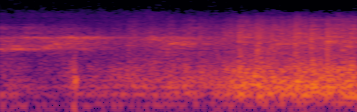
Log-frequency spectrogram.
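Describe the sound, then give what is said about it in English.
An Amtrak passenger train rumbles along the rails with a steady mechanical roar and a thin metallic whine above it, the noise swelling slightly louder toward the end. No one speaks. “Not so fast, boys. Amtrak waits for nobody.”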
